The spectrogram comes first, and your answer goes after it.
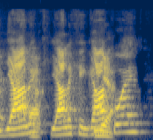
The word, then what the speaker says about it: Yannick Ngakoue: Oh, Yannick Ngakoue? Yeah, there you go. He's got a hamstring. Say it with me. Yannick Ngakoue.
